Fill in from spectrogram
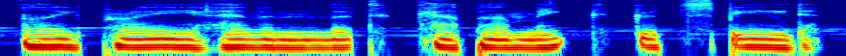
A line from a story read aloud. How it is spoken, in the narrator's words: said Dick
